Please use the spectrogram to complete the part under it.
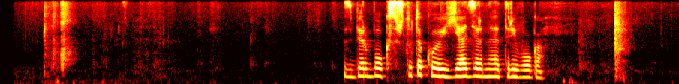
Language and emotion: Russian, neutral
